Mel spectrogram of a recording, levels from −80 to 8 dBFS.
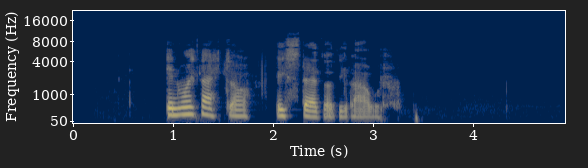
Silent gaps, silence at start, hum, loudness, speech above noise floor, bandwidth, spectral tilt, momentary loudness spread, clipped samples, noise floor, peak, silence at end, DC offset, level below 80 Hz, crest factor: none; 0.95 s; none; -23 LUFS; 52 dB; 9.4 kHz; -6 dB/octave; 12 LU; under 0.1%; -74 dBFS; -4 dBFS; 1.65 s; under 0.1%; -66 dBFS; 20 dB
